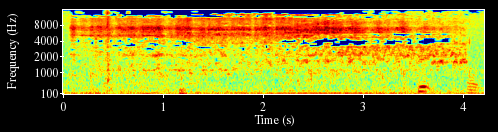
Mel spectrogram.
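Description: A steady low mechanical hum under a hiss, with two dull low thumps about a second in and a brief pitched sound near the end.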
